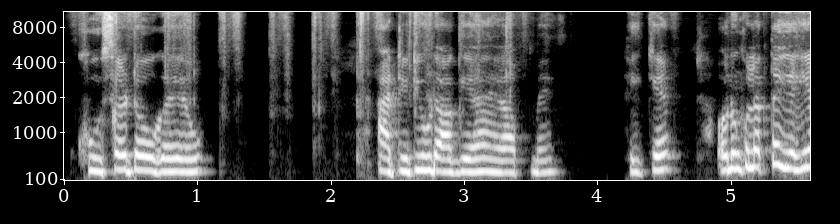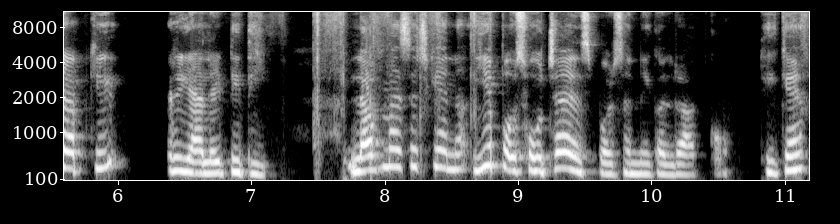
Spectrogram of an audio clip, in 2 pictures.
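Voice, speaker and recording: Woman, tarot reader, high voice, mellow tone, chatty with viewers, sore throat. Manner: chatty, addresses viewers as "guys", frequent "theek hai?"; mixes English phrases into Hindi speech. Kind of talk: casual tarot reading to viewers.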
